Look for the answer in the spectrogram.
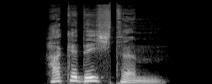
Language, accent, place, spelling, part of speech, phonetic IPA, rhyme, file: German, Germany, Berlin, hackedichtem, adjective, [hakəˈdɪçtəm], -ɪçtəm, De-hackedichtem.ogg
- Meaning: strong dative masculine/neuter singular of hackedicht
